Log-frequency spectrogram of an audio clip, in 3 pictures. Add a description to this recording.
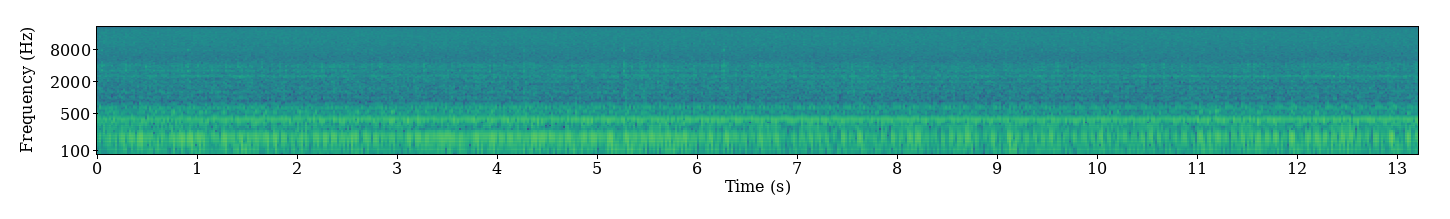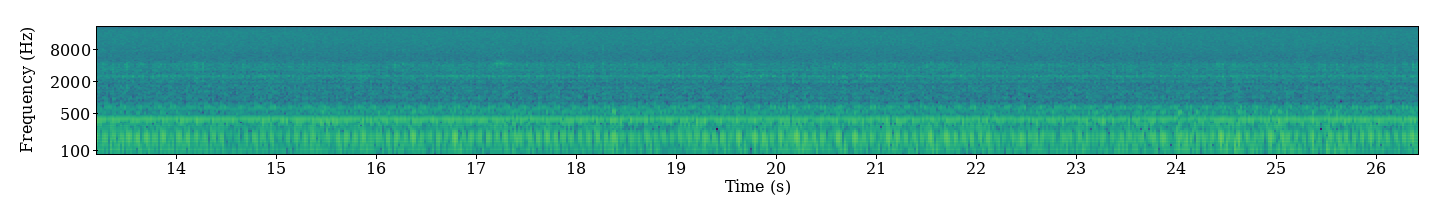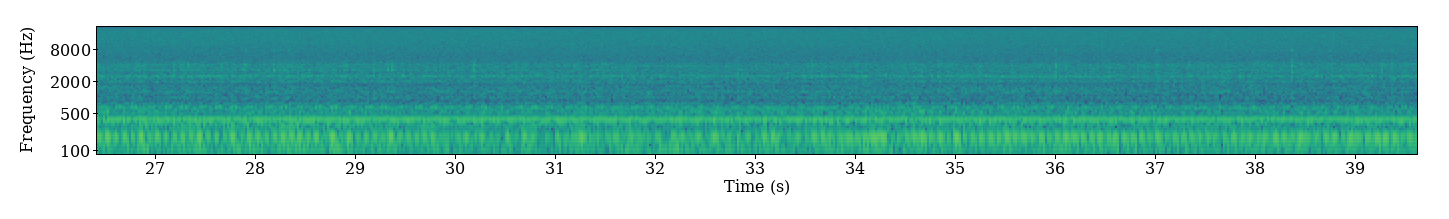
The sound of kybernetic op art objects of the private collection of Lutz Dresen. Here no.02 an rotating object by zero artist Uecker, soundmap nrw - topographic field recordings, social ambiences and art places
